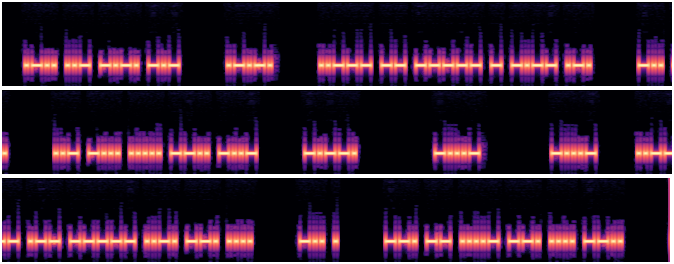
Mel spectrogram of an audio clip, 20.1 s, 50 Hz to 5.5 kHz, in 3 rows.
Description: Morse code, heard as a keyed tone, about 35 wpm, 700 Hz. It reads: LUCK <AR> 2M0TYR DE UB5ZX <KN> <BT> <BT> 2W0FGH DE GM4GHZ
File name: UK MASTER QSOs TRAINING / 35WPM / UK MASTER QSOs 0002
